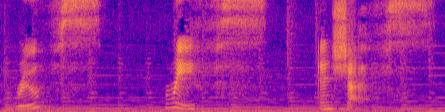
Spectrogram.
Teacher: you'll notice two continuant sounds at the end of each word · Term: continuant continuant final blends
